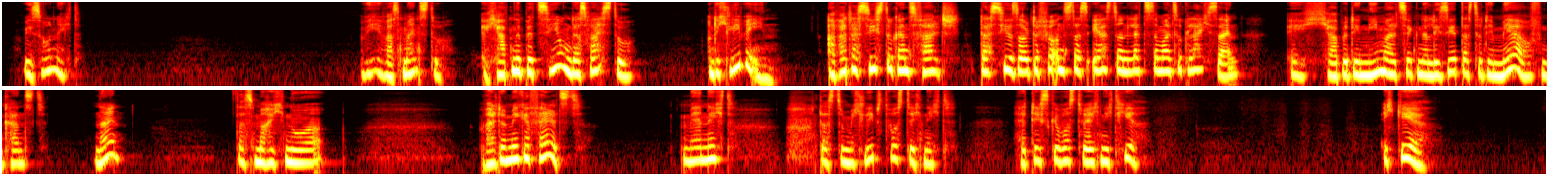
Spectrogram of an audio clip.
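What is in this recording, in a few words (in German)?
Real Synchron Komödie Zärtlich; Real Synchron Franz Komodie Zartlich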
